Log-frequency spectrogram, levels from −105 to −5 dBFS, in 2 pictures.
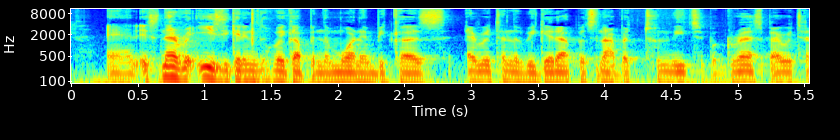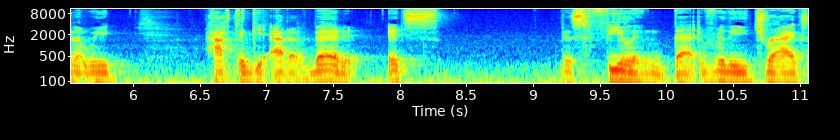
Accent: American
